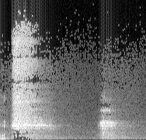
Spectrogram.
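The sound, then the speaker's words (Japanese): A person taking a deep breath: a long, noisy, breathy rush followed after a pause by a second, shorter breath sound, both soft and with no talk. “まず、ね、深呼吸ね。”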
